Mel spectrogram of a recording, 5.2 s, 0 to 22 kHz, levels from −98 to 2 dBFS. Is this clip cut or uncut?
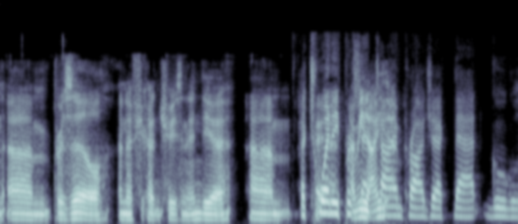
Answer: cut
